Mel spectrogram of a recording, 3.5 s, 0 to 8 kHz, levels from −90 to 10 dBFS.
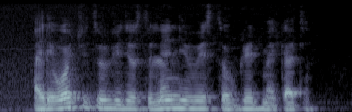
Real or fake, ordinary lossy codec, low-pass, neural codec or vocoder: real; none; 7.2 kHz; none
